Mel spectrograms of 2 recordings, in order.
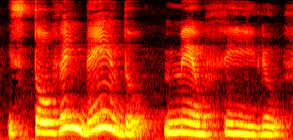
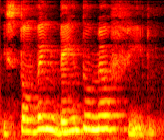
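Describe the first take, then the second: First: It has a pause before the last words. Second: It is said without a pause before the last words. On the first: The son is being addressed; something else is being sold. "eu dei uma pausa" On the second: The mother is selling her son. "Parece que a mãe está literalmente vendendo o filho"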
